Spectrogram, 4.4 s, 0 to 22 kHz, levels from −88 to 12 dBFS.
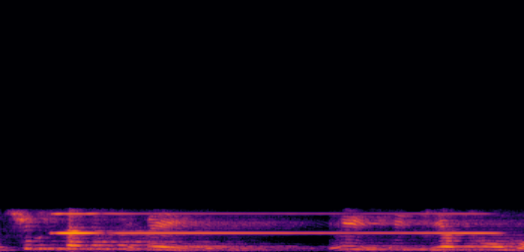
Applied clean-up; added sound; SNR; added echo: none; Wind instrument, woodwind instrument; -3 dB; reverberation time 2.7 s.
